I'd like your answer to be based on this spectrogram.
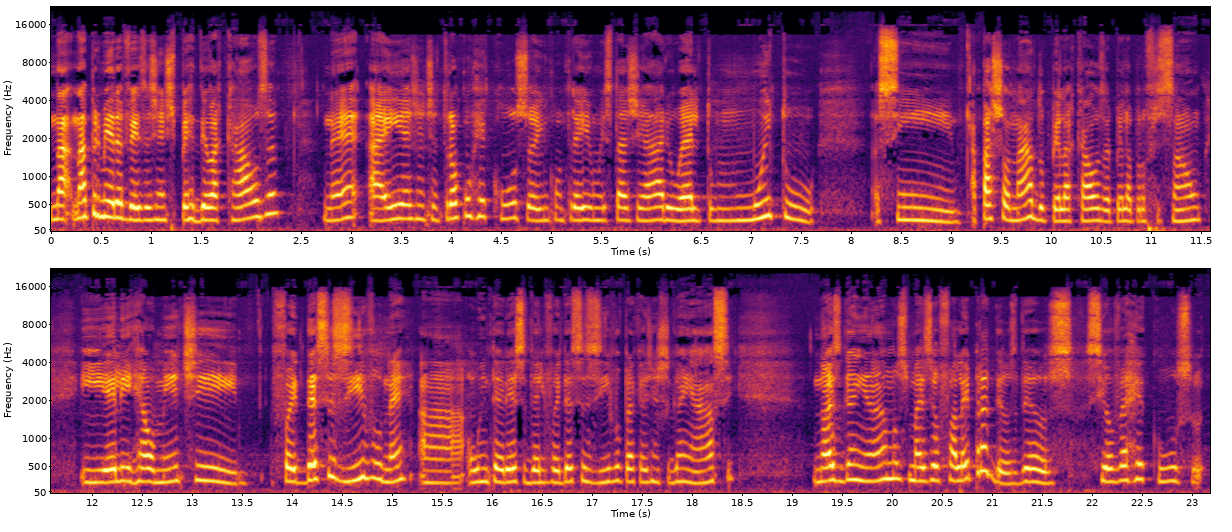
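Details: Adult woman speaking; normal speech.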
